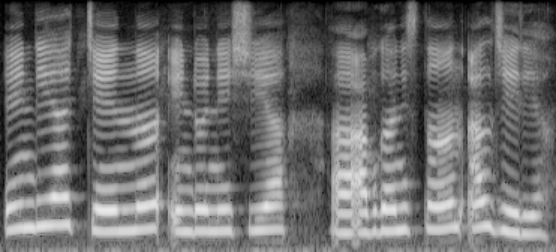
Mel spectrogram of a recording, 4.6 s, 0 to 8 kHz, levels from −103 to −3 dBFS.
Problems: background sounds at intervals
